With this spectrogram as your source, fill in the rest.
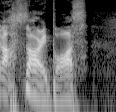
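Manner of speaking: low, dopey, dim-witted sidekick voice. Scolding the left hand, then answering as Lefty, dim Lefty voice. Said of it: "he's not very he's not very bright".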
